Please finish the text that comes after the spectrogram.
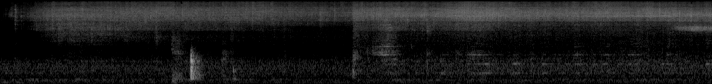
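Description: Scallions sizzle in a pan alongside a saucy tofu ramen sauce, producing a steady, moderate hiss with a couple of brief utensil clicks and a slight swell midway.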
